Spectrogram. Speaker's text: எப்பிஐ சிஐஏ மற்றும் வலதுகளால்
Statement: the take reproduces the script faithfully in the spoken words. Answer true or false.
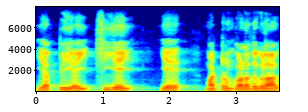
true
